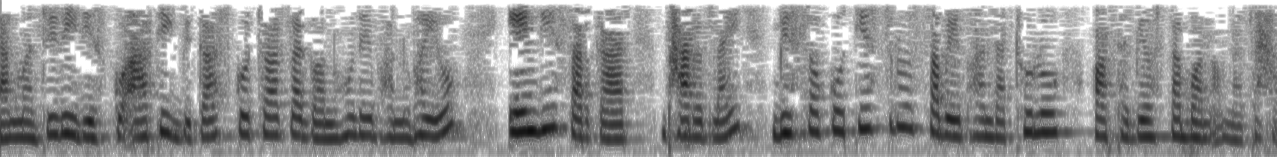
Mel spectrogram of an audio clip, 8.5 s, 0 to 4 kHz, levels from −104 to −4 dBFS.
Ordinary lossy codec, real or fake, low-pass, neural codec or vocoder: none; real; 3.6 kHz; none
